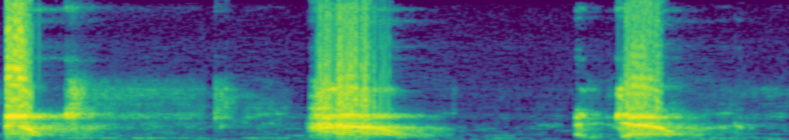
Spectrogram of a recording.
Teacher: Ow. Starting on the a and finishing on the or oo.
